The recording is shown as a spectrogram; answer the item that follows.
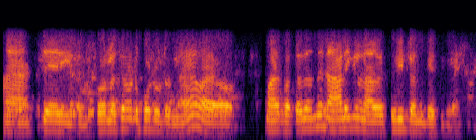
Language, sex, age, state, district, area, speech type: Tamil, male, 18-30, Tamil Nadu, Perambalur, rural, conversation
